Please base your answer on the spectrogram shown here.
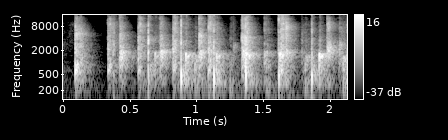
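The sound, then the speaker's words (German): Applause welcoming a guest comes as a run of crisp, distinct claps, sparse enough to sound like only a few hands, keeping a loose, uneven rhythm throughout. “Ich begrüße mit einem großen Applaus Jupp Bläser.”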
